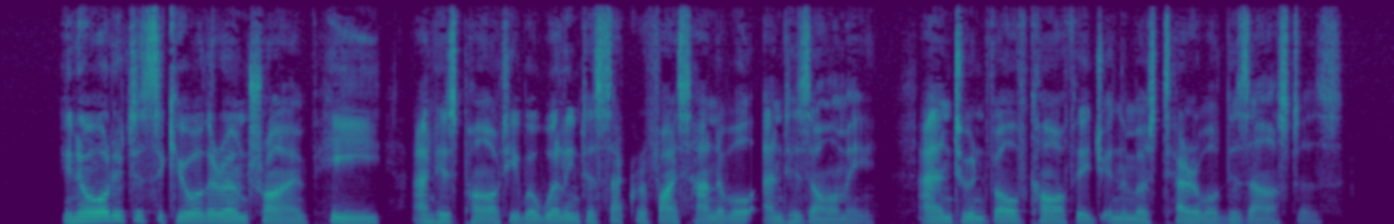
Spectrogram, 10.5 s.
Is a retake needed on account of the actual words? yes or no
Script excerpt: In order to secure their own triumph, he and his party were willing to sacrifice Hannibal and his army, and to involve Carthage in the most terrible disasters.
no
